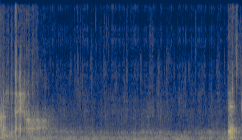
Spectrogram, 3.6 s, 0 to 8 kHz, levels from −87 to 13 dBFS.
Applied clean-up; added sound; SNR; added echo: neural separator model SepFormer DNS4.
